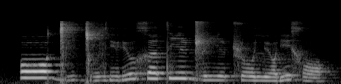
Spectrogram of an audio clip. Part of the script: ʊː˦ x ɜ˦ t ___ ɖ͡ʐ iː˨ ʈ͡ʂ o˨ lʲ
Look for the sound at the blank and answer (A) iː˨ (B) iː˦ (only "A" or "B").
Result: B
